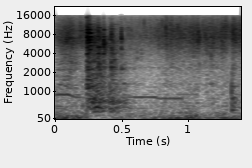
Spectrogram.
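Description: Onions sautéing with turmeric in a pan for a coconut-milk fish curry, with a steady sizzle, brief stirring scrapes and a few light clinks, up close and without talk.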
